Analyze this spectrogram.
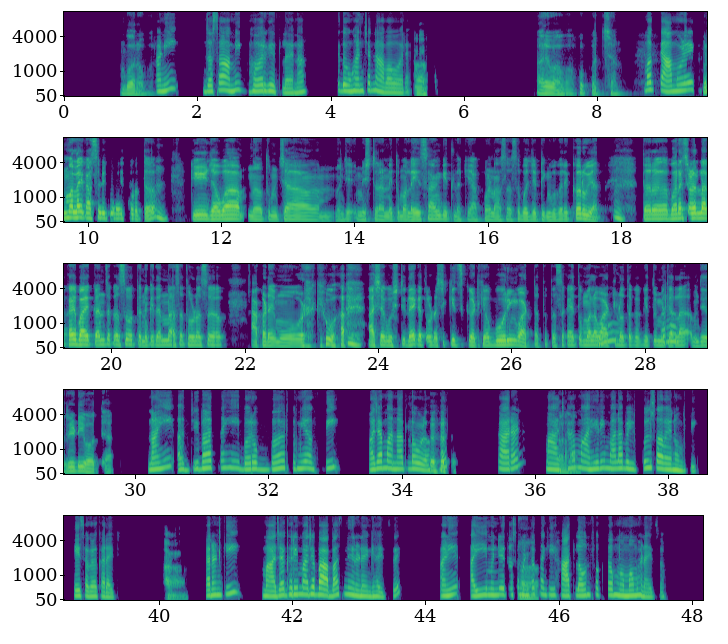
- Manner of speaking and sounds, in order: other background noise; tapping; laughing while speaking: "किंवा"; in English: "बोरिंग"; surprised: "हो! बरं"; in English: "रेडी"; chuckle; laughing while speaking: "हां, हां"
- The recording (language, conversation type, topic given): Marathi, podcast, घरात आर्थिक निर्णय तुम्ही एकत्र कसे घेता?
